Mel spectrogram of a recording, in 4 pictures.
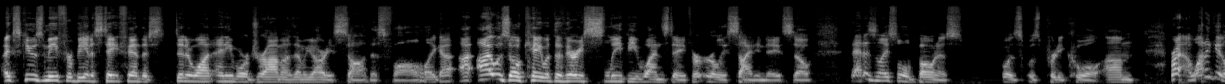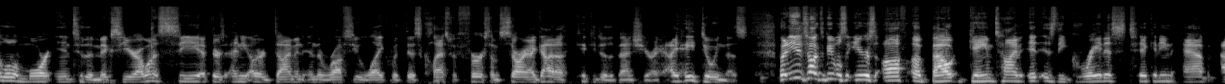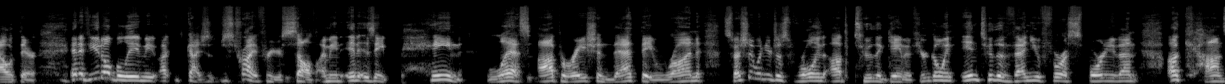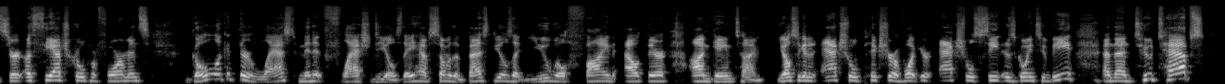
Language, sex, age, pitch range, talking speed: English, male, 30-49, 135-195 Hz, 245 wpm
